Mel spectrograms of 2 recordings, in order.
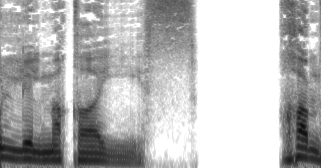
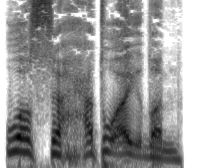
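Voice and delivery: stern; 6 semitones higher than usual. Acted. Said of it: "في صرامة".

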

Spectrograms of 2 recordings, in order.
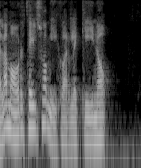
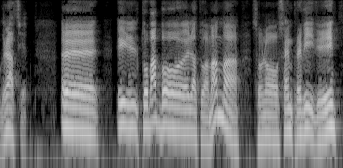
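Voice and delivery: Mangiafoco's voice; 3 semitones higher, 6 dB louder, slower than usual. A narrator's reading. Mangiafoco questions Pinocchio.

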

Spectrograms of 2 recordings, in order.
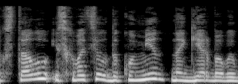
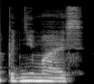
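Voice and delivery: plain reading voice

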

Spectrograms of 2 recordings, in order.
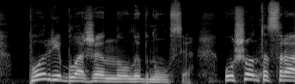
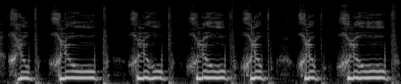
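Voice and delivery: high excited squelch sounds; ecstatic squelching; 12 semitones higher, much slower than usual. A narrator's reading. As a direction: gush out gleeful high squelches. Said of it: "захлёбывался от восторженного хлюпа".

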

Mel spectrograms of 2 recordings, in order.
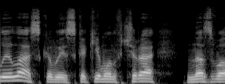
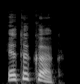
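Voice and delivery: puzzled; 9 semitones higher than usual. A narrator's reading. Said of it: "озадачилась".

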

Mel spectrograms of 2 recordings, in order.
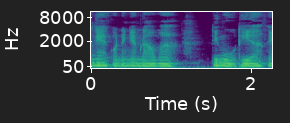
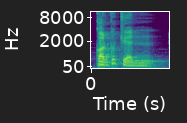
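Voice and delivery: steady audiobook reading; story narration; 2 semitones higher, 7 dB louder than usual. A narrator's reading. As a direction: read the chapter aloud evenly. Reads novel chapter aloud.

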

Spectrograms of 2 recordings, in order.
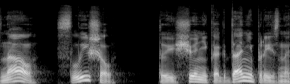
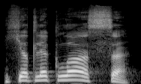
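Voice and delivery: slow, higher, on the verge of tears; tearful excuse; 11 semitones higher, much slower than usual. A narrator's reading. Schoolboy justifying himself before crying, understated. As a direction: plead weakly, about to cry. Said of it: "начал оправдываться ... заплакал".

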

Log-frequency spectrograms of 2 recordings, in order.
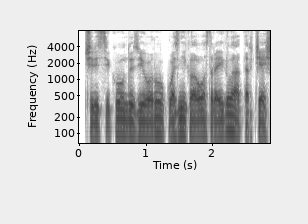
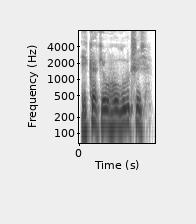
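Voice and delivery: higher eager question; pressing eagerly, pitched up; 8 semitones higher than usual. A narrator's reading. Hero presses the god, higher and eager.

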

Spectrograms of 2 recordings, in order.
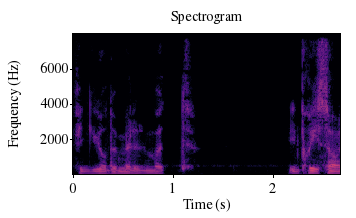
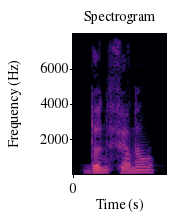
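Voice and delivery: ordinary delivery

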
